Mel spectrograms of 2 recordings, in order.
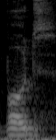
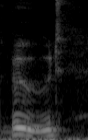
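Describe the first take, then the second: First: The vowel is short, rhyming with 'bud'. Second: The vowel is long, rhyming with 'dude'. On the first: "or it might be Bud, and the E might be silent" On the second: "it might be pronounced like dude"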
